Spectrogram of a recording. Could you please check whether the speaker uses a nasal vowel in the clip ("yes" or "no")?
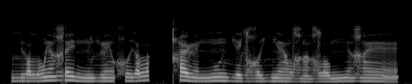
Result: yes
